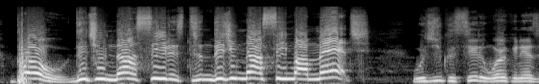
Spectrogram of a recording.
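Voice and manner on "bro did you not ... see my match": loud, high indignant protest; furious disbelief, much louder; outraged. Real, not acted. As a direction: yell at the clueless GM. Outraged at GM's offer.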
